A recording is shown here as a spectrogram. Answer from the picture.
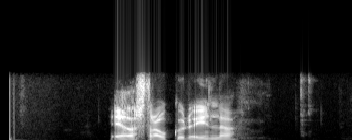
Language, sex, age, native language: Icelandic, male, 18-19, Icelandic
